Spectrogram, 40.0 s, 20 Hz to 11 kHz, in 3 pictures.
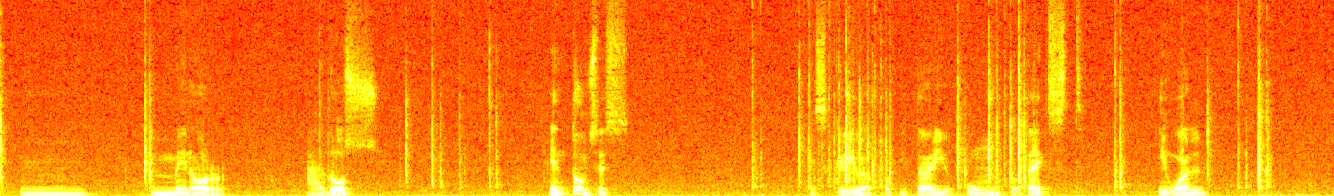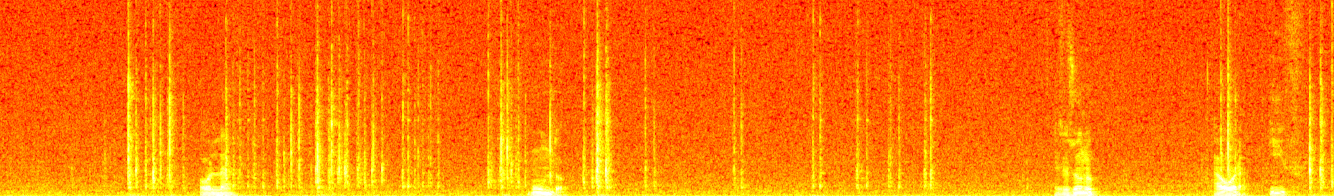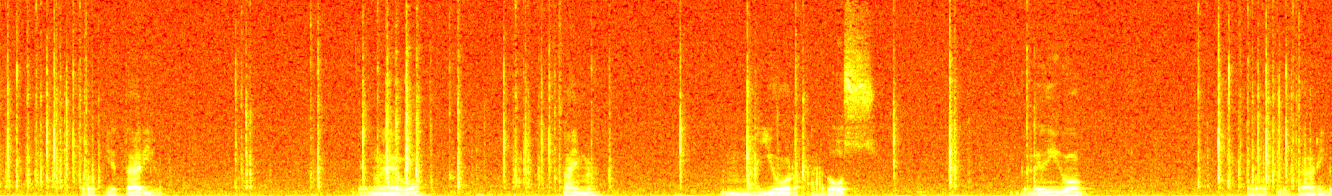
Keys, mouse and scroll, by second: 1.5 shift+,, 3.3 KP_2, 4.3 shift+;, 5.0 shift+Return, 7.6-8.8 typing, 9.9-11.1 typing, 12.6 shift+space, 14.7-17.1 typing, 18.4 n, 18.5 d, 18.6 o, 19.4 shift+space, 19.9 shift+Return, 20.8 Return, 21.5 BackSpace, 25.6-27.7 typing, 29.1 [, 29.9 Left, 30.6 shift+space, 31.2 shift+Left, 31.8 shift+t, 32.0 m, 32.2 e, 32.2 r, 32.7 End, 34.2 shift+., 34.7 shift+2, 36.2 shift+;, 37.0 Return, 38.7-40.0 typing.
